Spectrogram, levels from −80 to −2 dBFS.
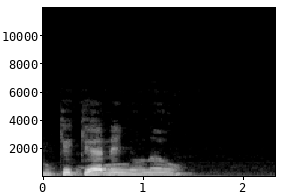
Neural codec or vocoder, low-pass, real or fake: none; 7.2 kHz; real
